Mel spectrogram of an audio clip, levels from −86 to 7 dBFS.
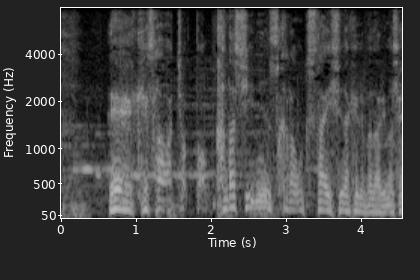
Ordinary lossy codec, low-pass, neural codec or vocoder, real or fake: none; none; none; real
